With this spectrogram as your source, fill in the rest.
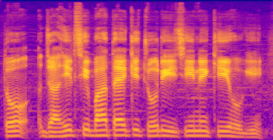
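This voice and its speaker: A man's voice: mid-range voice, moderate pace, faint music behind, close to an everyday voice. Accusing rich housewife, read by a man. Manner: accusing, scolding.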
